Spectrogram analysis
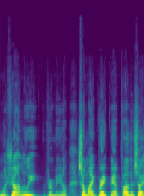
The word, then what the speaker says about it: Vermeil: It's actually pronounced Vermeil.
